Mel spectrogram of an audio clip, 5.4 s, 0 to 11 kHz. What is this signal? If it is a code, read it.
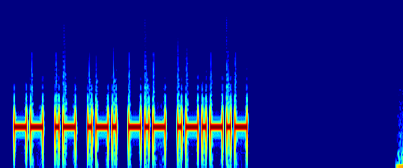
Morse code, heard as a keyed tone, about 22 wpm, 700 Hz. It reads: MARK.
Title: Sentences from Top 1000 Words - Review Part 6 - 22wpm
